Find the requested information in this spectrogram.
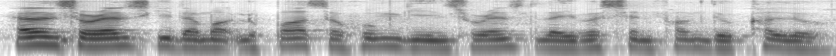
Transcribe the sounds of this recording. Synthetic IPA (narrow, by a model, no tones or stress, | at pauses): helinsuɾensɡidɐmɐk̚lupasɐhumɡiːnsuɾenslɐjbɐsenpʰɐmdukʰɐlːu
